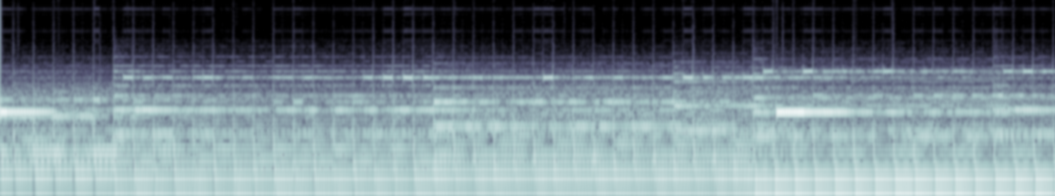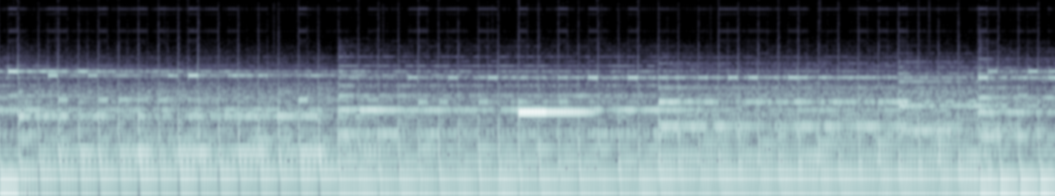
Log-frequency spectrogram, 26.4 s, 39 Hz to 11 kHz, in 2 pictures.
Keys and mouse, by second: 1.3-2.5 drag, 2.2 alt+m, 3.2 KP_7, 4.7 a, 5.2 click, 5.8 c, 5.9 middle click, 6.7 click, 9.0 click, 10.2-11.2 drag, 12.4 a, 12.5 click, 15.0 z, 16.3 click, 16.7 click, 17.2 middle click, 17.4 click, 18.6 click, 19.2 right click, 20.0 right click, 20.9-21.9 middle drag, 21.1 KP_7, 21.9 e, 22.7 click, 23.2 s.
